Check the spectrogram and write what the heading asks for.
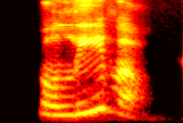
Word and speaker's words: Olivo: Did I pronounce it right? – Olivo, actually.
